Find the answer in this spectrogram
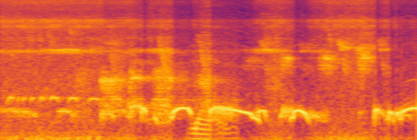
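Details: Captive spotted dove, a decoy bird in training, gives a run of soft, hollow, mid-pitched coos in arched, repeated phrases, with a brief low hum and faint background noise.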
